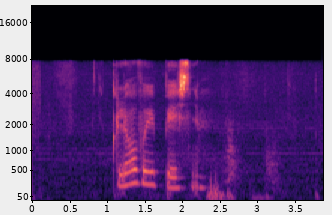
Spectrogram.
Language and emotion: Russian, neutral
